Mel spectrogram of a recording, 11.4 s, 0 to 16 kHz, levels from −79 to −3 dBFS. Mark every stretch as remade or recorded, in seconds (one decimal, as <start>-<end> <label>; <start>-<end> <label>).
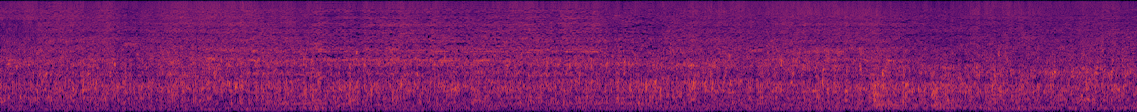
0.0-3.0 remade; 3.0-6.8 recorded; 6.8-11.4 remade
